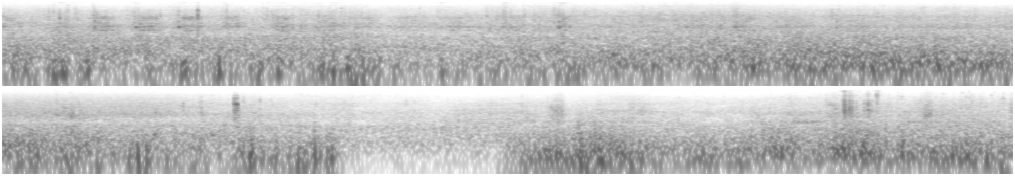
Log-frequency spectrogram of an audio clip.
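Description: Wind buffeting the microphone over waves washing against jetty rocks, easing for a moment about seven seconds in. Light clicks from a spinning reel being cranked come through, a run of faint ticks near the start and a few sharper clicks later.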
